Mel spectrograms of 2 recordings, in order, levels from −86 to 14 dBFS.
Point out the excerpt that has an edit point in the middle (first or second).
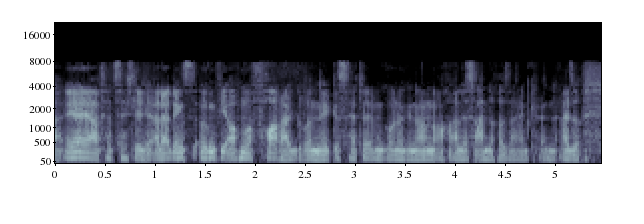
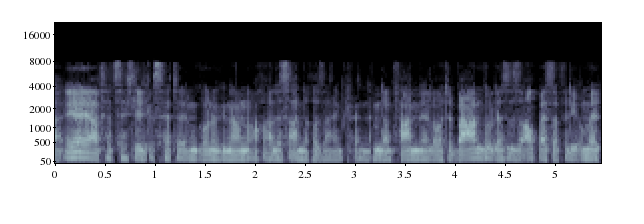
second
